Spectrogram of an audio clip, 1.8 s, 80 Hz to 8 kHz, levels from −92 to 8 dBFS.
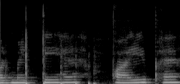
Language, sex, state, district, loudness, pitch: Hindi, female, Bihar, Sitamarhi, -35 LUFS, 235 Hz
